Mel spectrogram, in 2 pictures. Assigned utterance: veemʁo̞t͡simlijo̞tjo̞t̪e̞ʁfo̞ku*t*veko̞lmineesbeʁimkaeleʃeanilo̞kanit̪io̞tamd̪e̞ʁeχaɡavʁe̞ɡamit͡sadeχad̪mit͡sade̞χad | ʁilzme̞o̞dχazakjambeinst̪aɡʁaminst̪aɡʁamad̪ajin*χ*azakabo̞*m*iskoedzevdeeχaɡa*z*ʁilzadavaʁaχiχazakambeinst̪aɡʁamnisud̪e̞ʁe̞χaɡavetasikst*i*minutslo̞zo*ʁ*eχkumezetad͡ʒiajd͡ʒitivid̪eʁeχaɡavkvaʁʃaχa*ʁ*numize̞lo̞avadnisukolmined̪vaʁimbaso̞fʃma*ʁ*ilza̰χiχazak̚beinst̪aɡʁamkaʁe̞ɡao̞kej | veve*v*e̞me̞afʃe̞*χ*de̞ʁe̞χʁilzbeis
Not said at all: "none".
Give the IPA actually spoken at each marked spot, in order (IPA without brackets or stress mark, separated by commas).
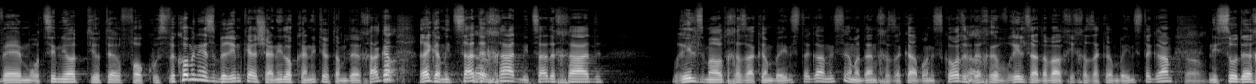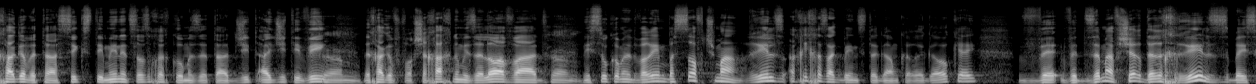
s, χ, n, v, i, χ, χ, ʁ, z, ʁ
